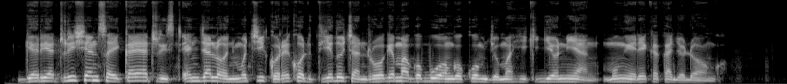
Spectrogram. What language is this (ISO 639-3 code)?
luo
